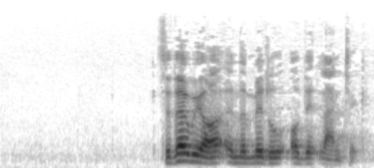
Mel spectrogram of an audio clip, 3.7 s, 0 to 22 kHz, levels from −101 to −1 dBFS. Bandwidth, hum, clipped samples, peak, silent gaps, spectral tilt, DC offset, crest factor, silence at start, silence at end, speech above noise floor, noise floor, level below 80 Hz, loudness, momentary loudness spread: 10.5 kHz; none; under 0.1%; -8 dBFS; none; -6 dB/octave; under 0.1%; 20 dB; 1.65 s; 0.2 s; 50 dB; -77 dBFS; -84 dBFS; -26 LUFS; 18 LU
